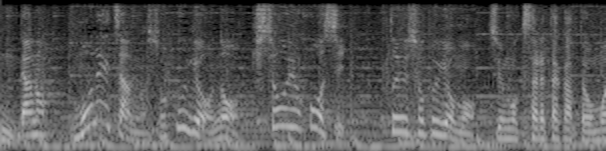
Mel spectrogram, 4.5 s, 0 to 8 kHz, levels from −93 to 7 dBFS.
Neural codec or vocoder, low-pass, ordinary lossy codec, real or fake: none; 7.2 kHz; none; real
